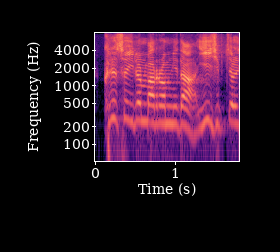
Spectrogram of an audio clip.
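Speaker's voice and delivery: usual speaking voice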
